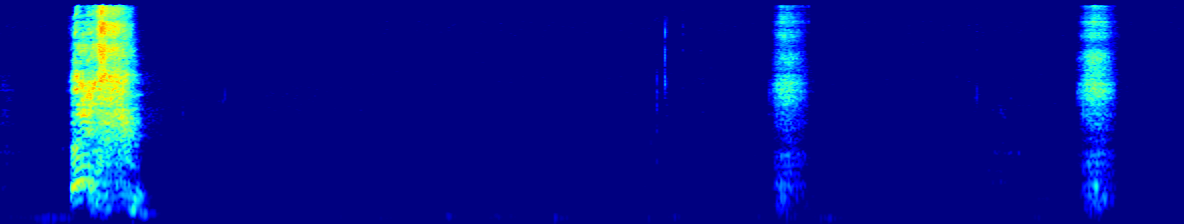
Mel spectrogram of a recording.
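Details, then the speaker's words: Strong sneezes: one loud, forceful sneeze followed by two softer sniff-like bursts in a quiet room; ordinary sneezing. "Oh my god. Excuse me. It was so big. Whoa. I sneezed on you."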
